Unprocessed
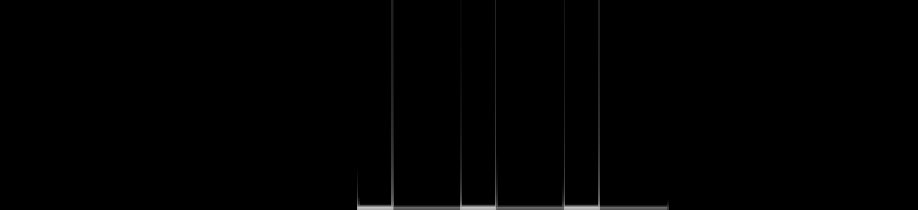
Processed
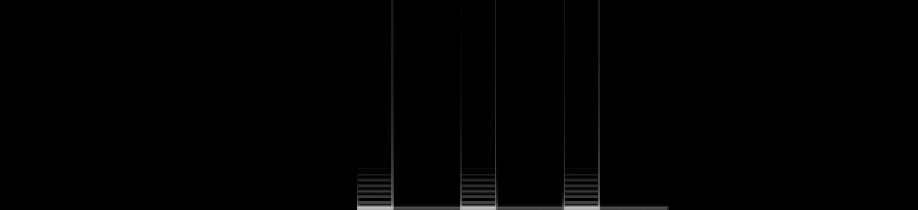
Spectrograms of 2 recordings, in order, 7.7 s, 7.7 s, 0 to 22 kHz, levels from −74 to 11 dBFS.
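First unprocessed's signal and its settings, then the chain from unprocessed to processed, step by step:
two-level tone 289 Hz -10.5 dBFS, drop 29.5 dB, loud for 0.29 s, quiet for 0.57 s, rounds 3
median filter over 25 samples; upward expander 1.5:1, over -28 dBFS

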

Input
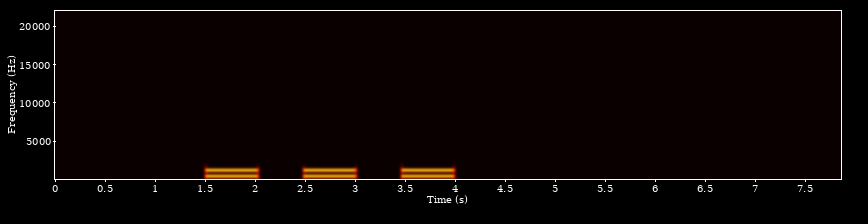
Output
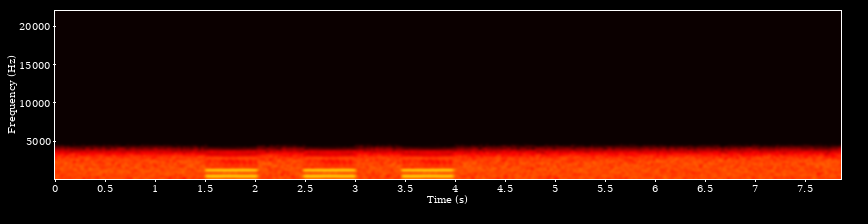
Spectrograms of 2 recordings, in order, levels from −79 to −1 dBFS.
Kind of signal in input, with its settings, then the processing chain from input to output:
cadence 437 Hz, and 1210 Hz, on 0.52 s, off 0.46 s, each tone -20 dBFS 2.85 s
delta modulation 16 kbps, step -25.5 dBFS

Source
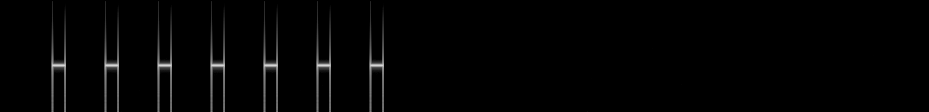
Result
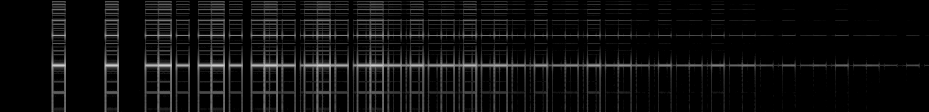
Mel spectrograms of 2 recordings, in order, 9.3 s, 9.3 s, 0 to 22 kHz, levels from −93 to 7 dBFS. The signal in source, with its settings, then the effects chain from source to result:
tone bursts 2290 Hz, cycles 289, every 0.53 s, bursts 7, -8.5 dBFS
wavefolder -11.5 dBFS; on a send: swung echo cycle 1.24 s, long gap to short 3:1, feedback 30%, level -8 dB

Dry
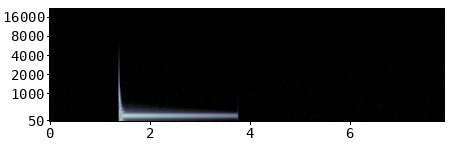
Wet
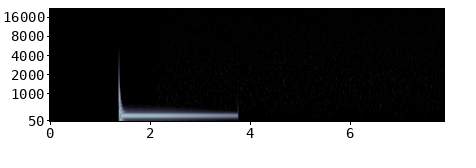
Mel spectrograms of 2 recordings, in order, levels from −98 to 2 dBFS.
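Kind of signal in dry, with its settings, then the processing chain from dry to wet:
FM tone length 2.38 s, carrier 222 Hz, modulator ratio 0.56, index 9.1, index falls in 0.15 s exponential, decay 4.73 s, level -18 dB
low shelf 180 Hz -6.5 dB; vocal rider within 3 dB 0.5 s

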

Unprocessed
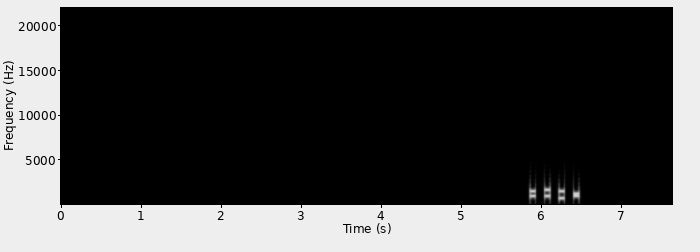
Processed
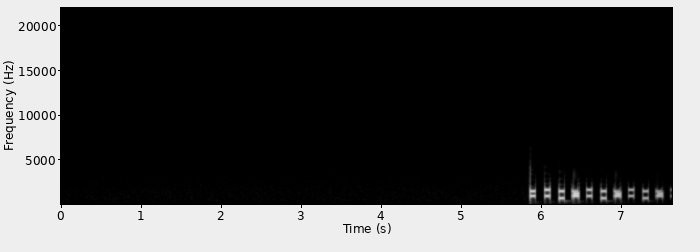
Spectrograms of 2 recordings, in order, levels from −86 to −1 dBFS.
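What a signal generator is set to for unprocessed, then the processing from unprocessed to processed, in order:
DTMF "#D3*", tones 68 ms, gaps 0.113 s, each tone -10.5 dBFS
notches 50/100/150/200/250/300/350/400 Hz; on a send: feedback echo 0.524 s, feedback 32%, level -8 dB; on the sum: three-band squash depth 40%

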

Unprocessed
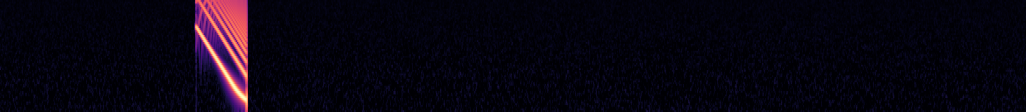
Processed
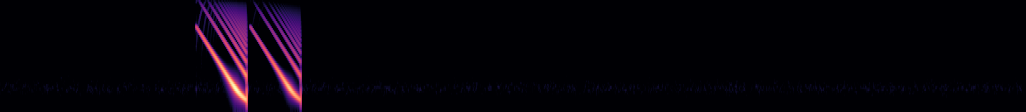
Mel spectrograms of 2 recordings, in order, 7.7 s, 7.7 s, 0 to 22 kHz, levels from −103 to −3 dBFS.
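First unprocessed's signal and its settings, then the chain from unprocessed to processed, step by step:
laser zap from 8200 Hz, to 450 Hz, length 0.38 s square, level -4 dB
band-pass 850 Hz, Q 3.1; on a send: echo 0.406 s -11 dB

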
